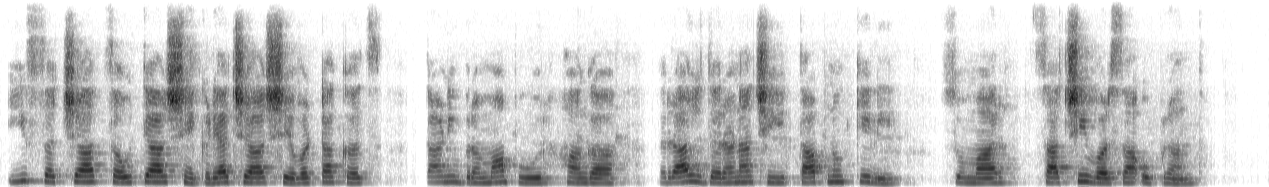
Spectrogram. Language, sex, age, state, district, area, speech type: Goan Konkani, female, 18-30, Goa, Salcete, rural, read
